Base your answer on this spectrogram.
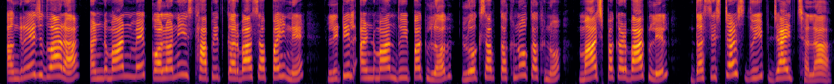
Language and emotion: Maithili, neutral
